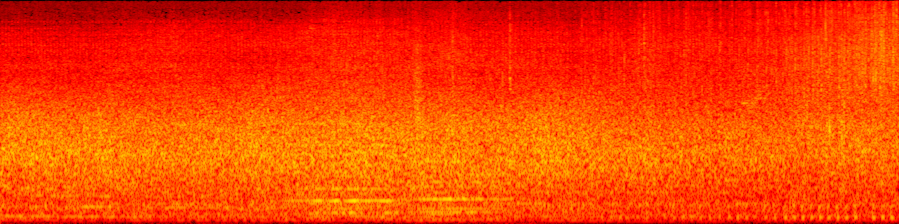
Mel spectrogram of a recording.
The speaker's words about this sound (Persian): امیر با موتور سمت سوله اسماعیل میره.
